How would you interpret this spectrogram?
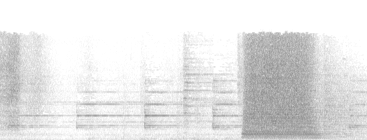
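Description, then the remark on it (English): A long oil train rumbles past just outside Newark, Delaware, its horn sounding in several short tonal blasts before a loud, sustained blare swells up. No one speaks. “I'm just outside of Newark, Delaware, and a long oil train is just about to pass here.”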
